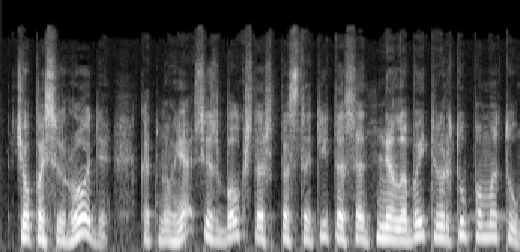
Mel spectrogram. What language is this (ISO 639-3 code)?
lit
